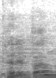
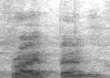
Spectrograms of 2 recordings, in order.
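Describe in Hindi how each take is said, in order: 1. इसे गढ़वाली स्थानीय उच्चारण में बोला जाता है। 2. इसे अंग्रेज़ी जैसे मानक उच्चारण में बोला जाता है। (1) "गढ़वाली टोन में फरे पान बन जाता है" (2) "वैसे ही होता है फ्राई पैन"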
